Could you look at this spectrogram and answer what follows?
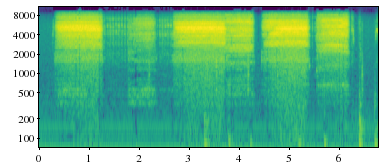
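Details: Loud, drawn-out hissing screams from wild barn owls at their nest, three or four long rasping bursts over about seven seconds, with quieter hisses between and a few brief clicks at the end.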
